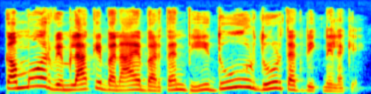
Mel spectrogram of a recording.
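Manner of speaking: ordinary delivery, nothing marked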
